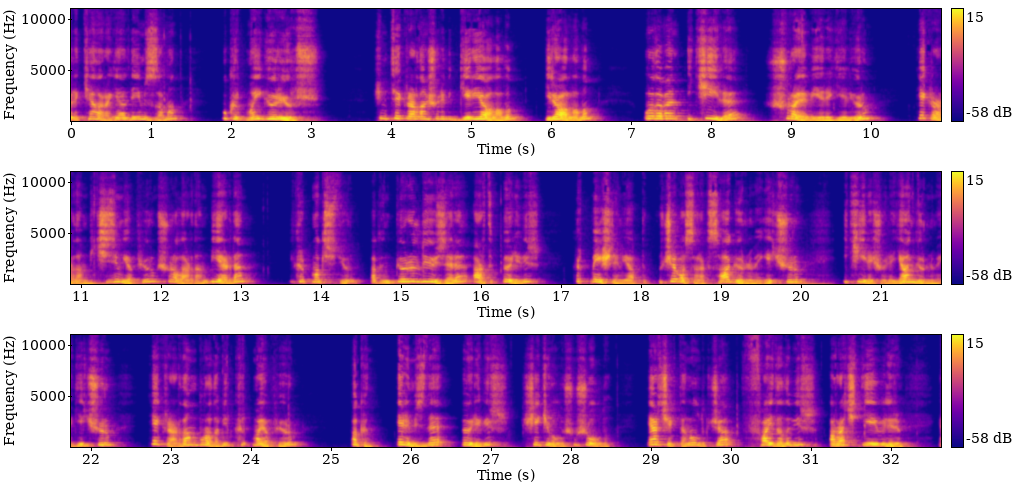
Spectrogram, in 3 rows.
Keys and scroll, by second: 4.5 ctrl+z, 5.9 1, 7.9-8.4 typing, 17.9 typing, 19.8-20.5 typing.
